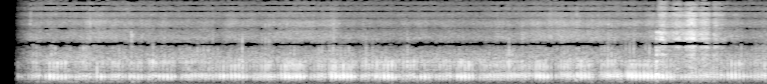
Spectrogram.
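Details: A male Ragdoll kitten, a few days after arriving in his new home, purrs while hiding in a pair of pants: a steady, low, rumbling pulse runs throughout, with soft rustling of fabric.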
